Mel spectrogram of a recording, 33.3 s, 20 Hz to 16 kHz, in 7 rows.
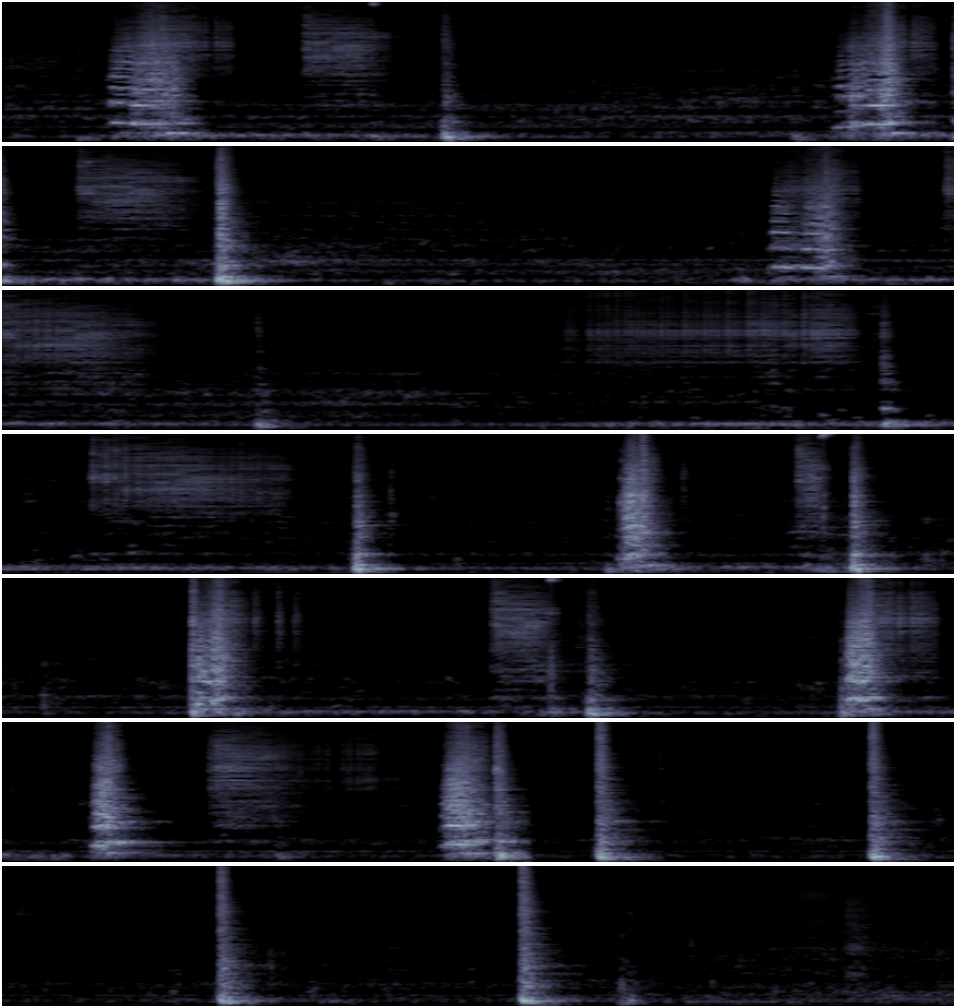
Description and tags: heavy squeak
The sound of a mailbox making a screeching noise
door, h4nzoom, at875r, field-recording, mailbox, hinge, outdoors, xlr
